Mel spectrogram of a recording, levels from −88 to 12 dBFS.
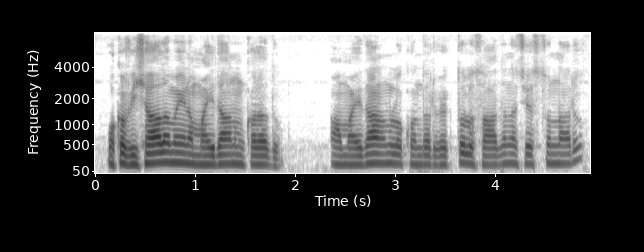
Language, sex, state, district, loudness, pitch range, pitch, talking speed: Telugu, male, Telangana, Mahabubabad, -19 LUFS, 145-160 Hz, 155 Hz, 120 wpm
